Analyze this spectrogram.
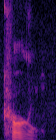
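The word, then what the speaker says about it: colonel: So, uh, what the one example was the word kernel.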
